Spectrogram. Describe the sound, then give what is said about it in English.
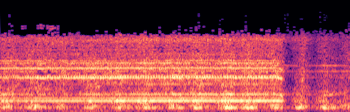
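A steam train starting to move: the locomotive chuffs in a steady rhythm under a loud, sustained whistle that cuts off near the end, leaving the engine's rumbling and hissing. No one speaks. “the engineer and fireman listened as the Lone Ranger explained the situation, and the train started”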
